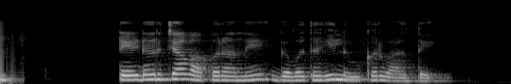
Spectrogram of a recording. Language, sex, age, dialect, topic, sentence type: Marathi, female, 51-55, Standard Marathi, agriculture, statement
